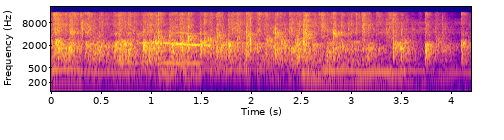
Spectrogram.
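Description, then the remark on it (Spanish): An audience claps steadily in a loud, dense burst of applause for the Lord one afternoon, with a sustained organ-like chord holding underneath and shifting pitch midway through. “¿Cuánto pueden dar un fuerte aplauso al Señor esta tarde, por favor?”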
